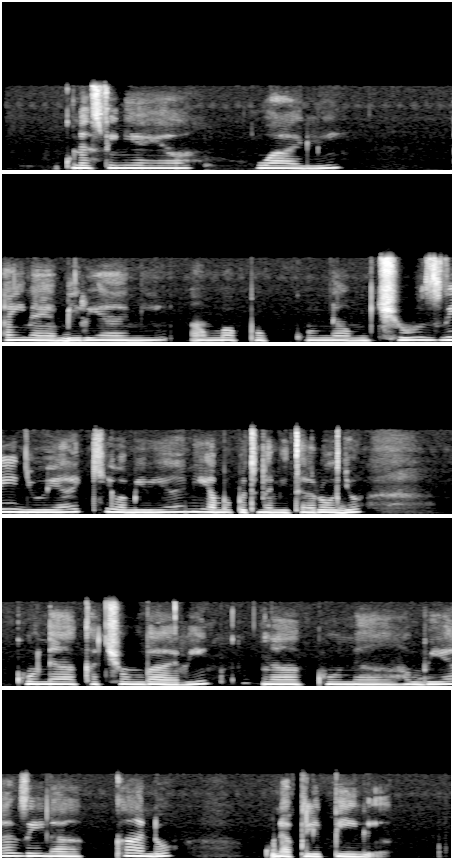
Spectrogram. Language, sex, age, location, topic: Swahili, female, 18-24, Mombasa, agriculture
